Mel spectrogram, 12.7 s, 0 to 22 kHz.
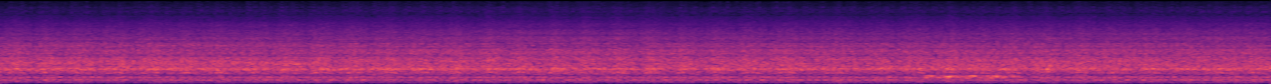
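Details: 2002 Mazda Tribute cold start: ragged, unsteady idle with light rattle and shaking, stalls unless throttle held; throttle body cleaned, oxygen sensors and spark plugs replaced without curing it; rough cold idle with rattle.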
